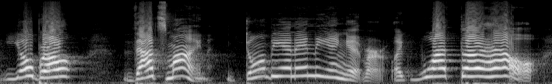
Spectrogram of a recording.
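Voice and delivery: loud and high, the last words slow; angry yell. Retold or imitated. To her ex carrying off her Keurig, a loud high yell. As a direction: call him out across the room. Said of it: "And I was like".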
